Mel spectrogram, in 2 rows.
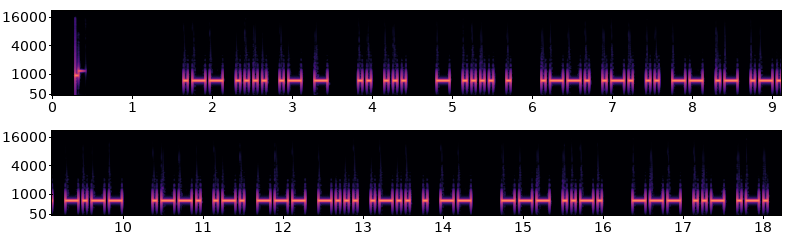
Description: Morse code, heard as a keyed tone, about 22 wpm, 700 Hz. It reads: WHAT IS THE PRIMARY PROBLEM OF OUR
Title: Sentences from Top 1000 Words - Review Part 5 - 22wpm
